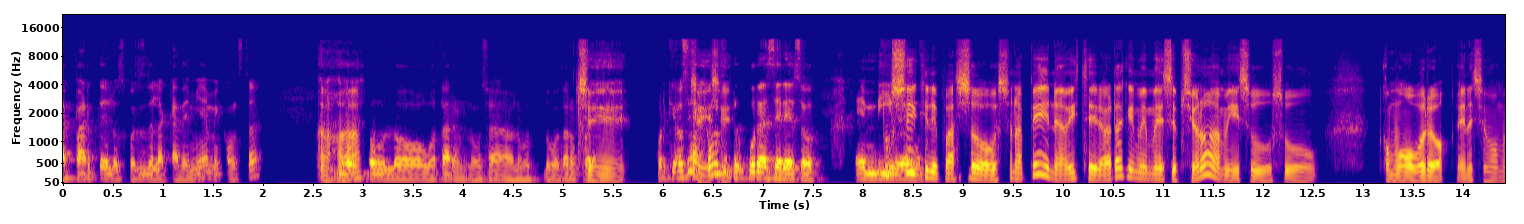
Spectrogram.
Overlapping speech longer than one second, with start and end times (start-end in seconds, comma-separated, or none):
none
